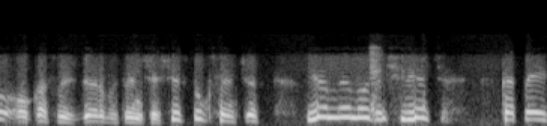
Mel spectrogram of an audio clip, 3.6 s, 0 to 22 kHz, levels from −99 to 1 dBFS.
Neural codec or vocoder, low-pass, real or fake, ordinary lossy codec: none; 7.2 kHz; real; Opus, 64 kbps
